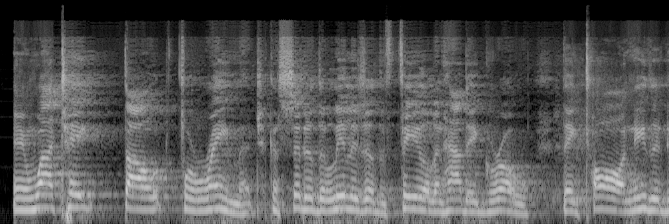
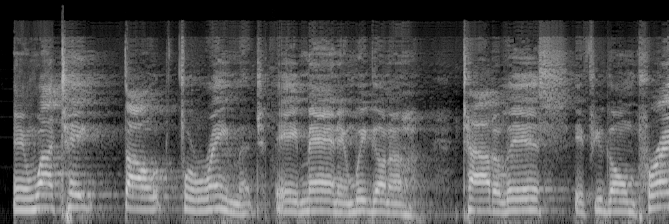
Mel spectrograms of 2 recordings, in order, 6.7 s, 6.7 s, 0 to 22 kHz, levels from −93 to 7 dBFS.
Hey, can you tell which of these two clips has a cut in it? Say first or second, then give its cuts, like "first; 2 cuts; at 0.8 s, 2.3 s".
second; 1 cut; at 2.7 s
